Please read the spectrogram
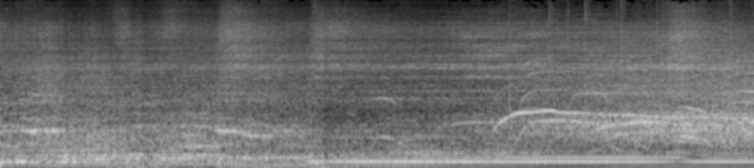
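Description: Live stadium concert sound over a PA: the song's backing music playing, with a low note held from about halfway. From about four seconds in, the crowd cheers and whoops over it.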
